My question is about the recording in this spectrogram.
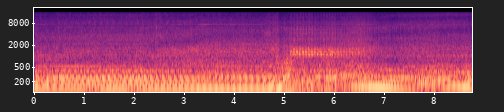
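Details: Volvo S70 T5 with swapped-in 2000 V70R engine, first start, open downpipe: loud raw exhaust, steady even idle, then clean smooth rev up and back down; normal healthy running.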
